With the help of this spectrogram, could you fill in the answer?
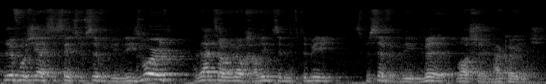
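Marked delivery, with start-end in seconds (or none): none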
